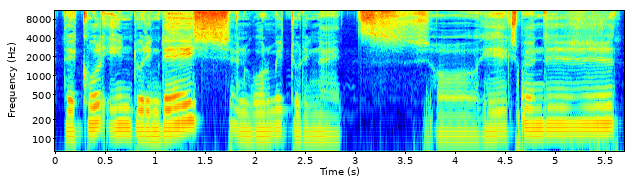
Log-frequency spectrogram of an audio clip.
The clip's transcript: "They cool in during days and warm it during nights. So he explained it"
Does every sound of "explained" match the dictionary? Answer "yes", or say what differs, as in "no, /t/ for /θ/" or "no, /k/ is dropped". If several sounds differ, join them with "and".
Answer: no, /l/ is dropped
